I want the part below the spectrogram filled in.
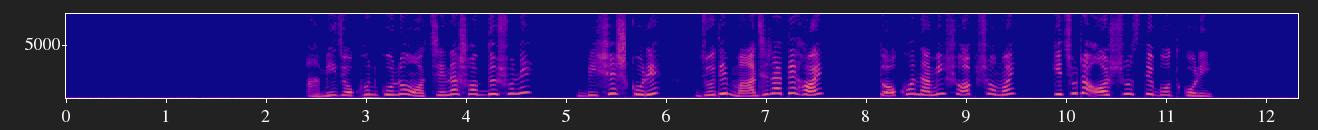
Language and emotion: Bengali, fearful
